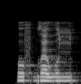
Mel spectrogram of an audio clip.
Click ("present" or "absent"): absent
